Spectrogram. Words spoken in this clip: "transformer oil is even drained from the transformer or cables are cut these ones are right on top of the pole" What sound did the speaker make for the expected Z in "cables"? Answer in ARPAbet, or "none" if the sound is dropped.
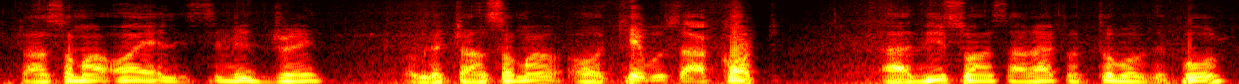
S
